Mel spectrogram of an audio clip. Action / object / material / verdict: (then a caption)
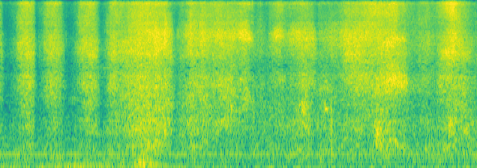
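scrape / quilted nylon down jacket / nylon / none. Fingertips scratch and rub the shell of a dark, quilted, soft-padded nylon down puffer jacket. The result is a steady, bright, hissy rustle that swells and fades in uneven strokes, with almost no low end.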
